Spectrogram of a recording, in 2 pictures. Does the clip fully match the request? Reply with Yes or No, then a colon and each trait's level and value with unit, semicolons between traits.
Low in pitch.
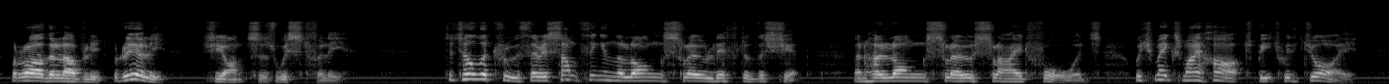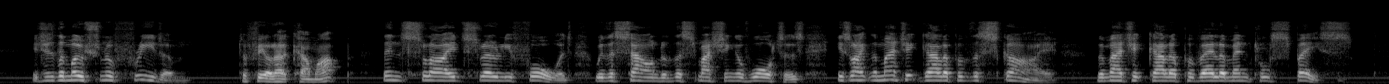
No: medium, 170 Hz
